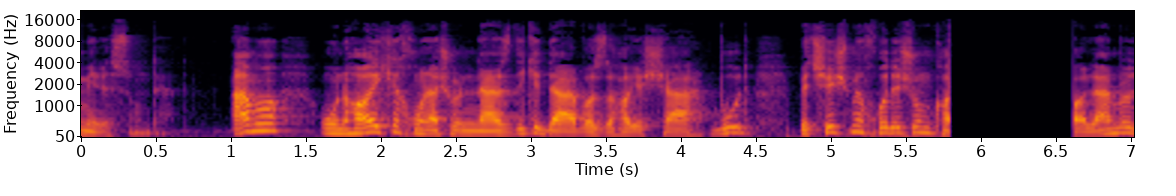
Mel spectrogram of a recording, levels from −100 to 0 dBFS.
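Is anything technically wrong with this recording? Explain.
Yes. There is an audio dropout to silence from 5.79 to 6.62 seconds. The speech cuts off abruptly and returns just as suddenly, with about 0.83 s missing. The gap is silent. No room tone or background noise remains. The likely cause is a momentary loss of the input signal, such as a link failure or brief mute, while recording continued and wrote silence. Whatever was said during that gap is unrecoverable.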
